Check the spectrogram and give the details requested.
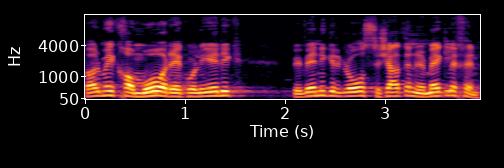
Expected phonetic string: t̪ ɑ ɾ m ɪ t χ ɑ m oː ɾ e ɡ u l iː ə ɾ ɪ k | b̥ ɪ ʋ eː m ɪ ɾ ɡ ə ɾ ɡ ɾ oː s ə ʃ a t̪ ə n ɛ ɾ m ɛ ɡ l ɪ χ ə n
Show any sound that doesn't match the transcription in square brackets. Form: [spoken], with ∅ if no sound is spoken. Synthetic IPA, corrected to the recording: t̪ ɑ ɾ m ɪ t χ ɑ m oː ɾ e ɡ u l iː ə ɾ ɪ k | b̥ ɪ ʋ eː [n] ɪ [∅] ɡ ə ɾ ɡ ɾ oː s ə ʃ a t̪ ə n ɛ ɾ m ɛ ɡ l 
